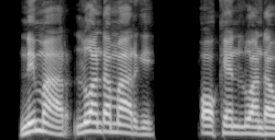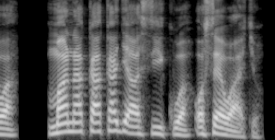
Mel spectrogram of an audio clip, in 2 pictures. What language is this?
Luo (Kenya and Tanzania)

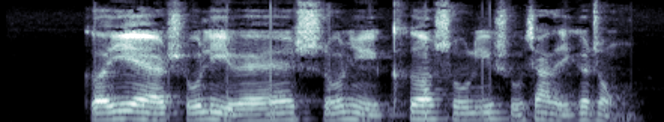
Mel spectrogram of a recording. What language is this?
Chinese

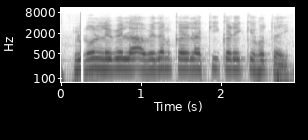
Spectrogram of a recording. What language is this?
Magahi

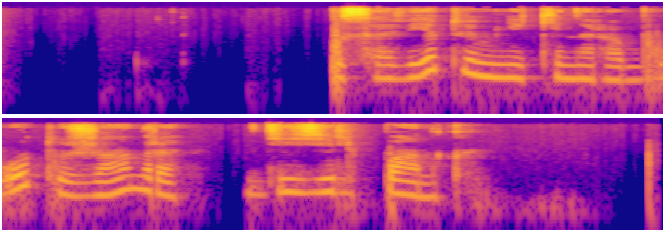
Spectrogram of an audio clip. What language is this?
Russian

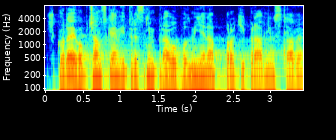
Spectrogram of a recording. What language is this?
Czech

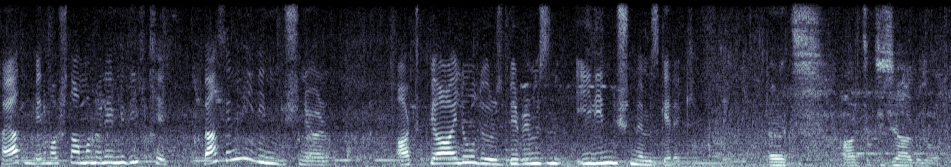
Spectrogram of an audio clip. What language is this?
Turkish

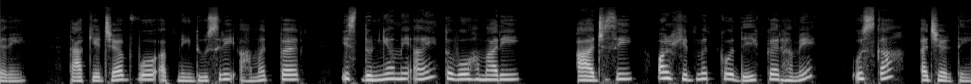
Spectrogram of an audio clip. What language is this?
Urdu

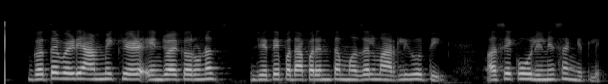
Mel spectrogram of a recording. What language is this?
Marathi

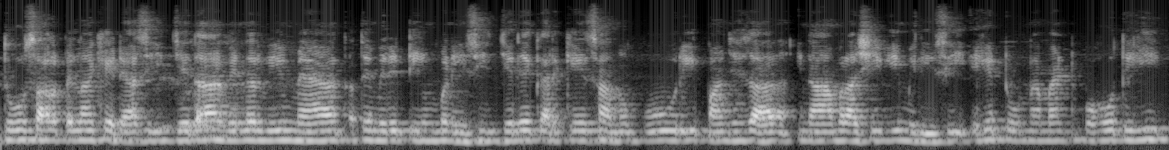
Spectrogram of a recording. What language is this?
Punjabi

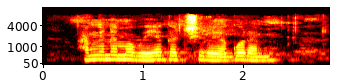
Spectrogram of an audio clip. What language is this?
Kinyarwanda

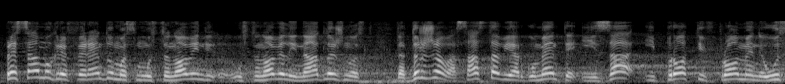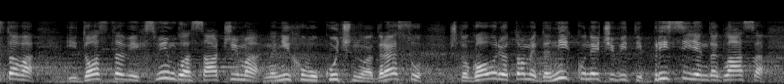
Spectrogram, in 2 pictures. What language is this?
Serbian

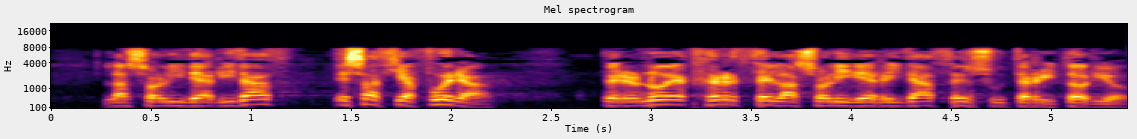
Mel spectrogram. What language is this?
Spanish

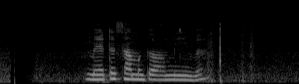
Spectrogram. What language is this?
Sinhala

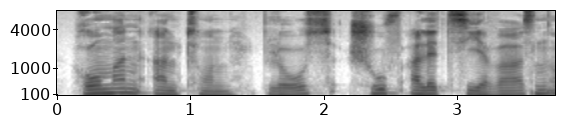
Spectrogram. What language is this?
German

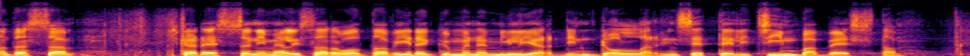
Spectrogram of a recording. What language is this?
Finnish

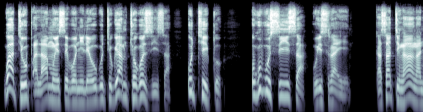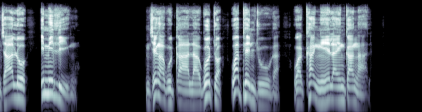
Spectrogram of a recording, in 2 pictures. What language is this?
North Ndebele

